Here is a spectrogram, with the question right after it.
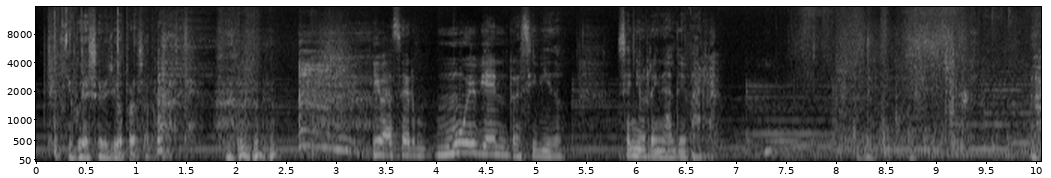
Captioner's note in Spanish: Risas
